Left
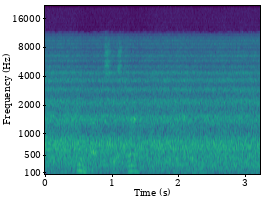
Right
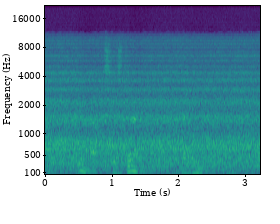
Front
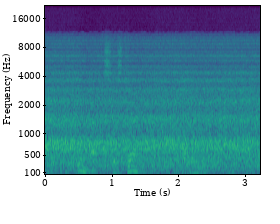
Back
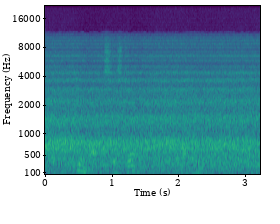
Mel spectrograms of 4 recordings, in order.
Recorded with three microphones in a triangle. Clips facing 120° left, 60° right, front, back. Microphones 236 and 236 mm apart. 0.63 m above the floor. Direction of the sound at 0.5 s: 115° left.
